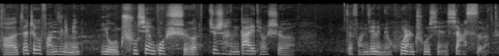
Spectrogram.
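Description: The intonation is lively and the pace moderate. The sound is dry with no echo, over light background noise. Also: woman. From rural China. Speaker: Chinese teaching vlogger. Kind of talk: casual vlog narration. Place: open country. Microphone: phone near.

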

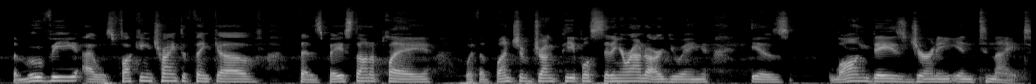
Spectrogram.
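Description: Using an unremarkable speaking voice, a man speaks at medium pitch and a moderate pace with fairly even intonation. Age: 30s. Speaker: film podcast co-host. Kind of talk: casual chat.

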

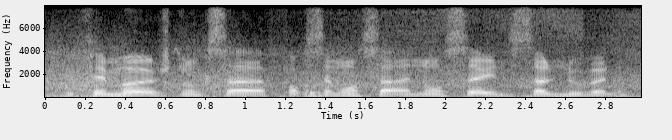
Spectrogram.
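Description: At a fairly slow pace, the speech has a dry sound with no echo but noticeable background noise. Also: man. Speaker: entrepreneur, marketing agency founder. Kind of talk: casual vlog talk to camera. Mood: upbeat despite bad news. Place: street. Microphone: lapel.

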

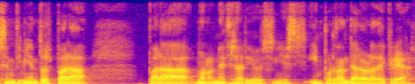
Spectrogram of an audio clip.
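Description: A man speaks with a Spanish accent. The background is quiet. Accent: Peninsular Spanish. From Spain. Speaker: interviewer. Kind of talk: interview. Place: studio. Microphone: studio mic.

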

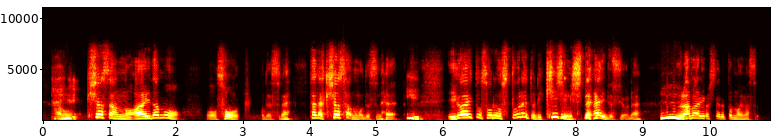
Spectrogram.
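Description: Against a quiet background, a man with a high voice makes very wide pitch swings and big swings in loudness. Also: fairly quick pace. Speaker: politician. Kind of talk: casual political discussion. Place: home room. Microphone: video call.

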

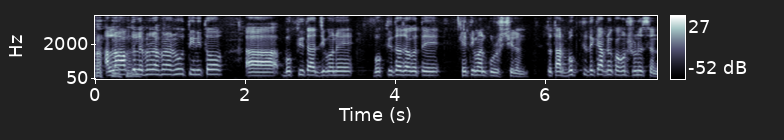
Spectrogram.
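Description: This man's voice is high in pitch with ordinary pitch variation and very even loudness, captured with a dry, close sound and no echo. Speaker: son of the late preacher, interviewer. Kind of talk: interview with religious reflection. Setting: outdoors at a family home. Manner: formal.

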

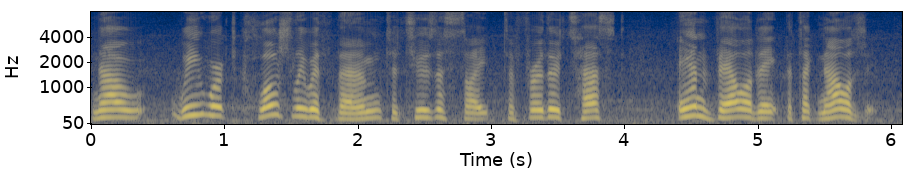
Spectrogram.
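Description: A man at high pitch and a moderate pace, dry sound with no echo, light background noise. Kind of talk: interview answer. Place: hall. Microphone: handheld.

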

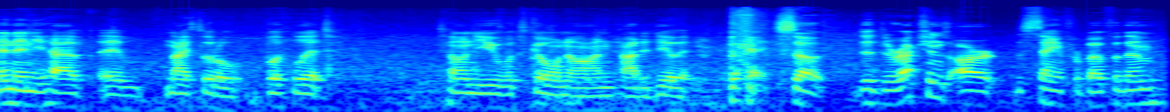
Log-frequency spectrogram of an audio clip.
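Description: Over noticeable background noise, a man talks at a moderate pace. His pitch shows ordinary variation. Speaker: product reviewer. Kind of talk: product review tutorial. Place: garden. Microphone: camera far.

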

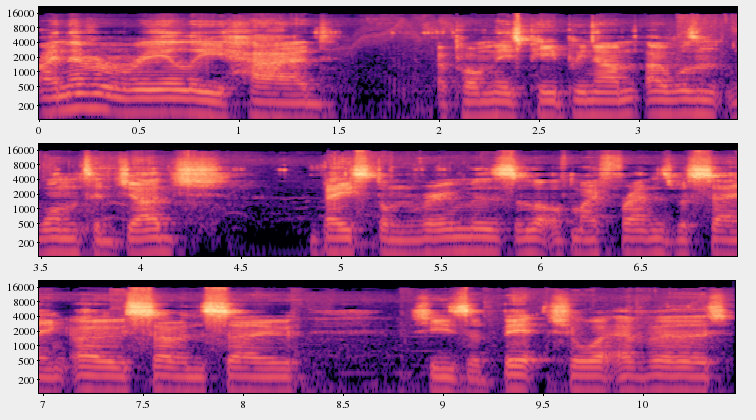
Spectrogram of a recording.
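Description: Amid noticeable background noise, a man of medium pitch speaks at a moderate pace in a monotone, flat intonation. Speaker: gaming commentator. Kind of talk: casual commentary over gameplay.

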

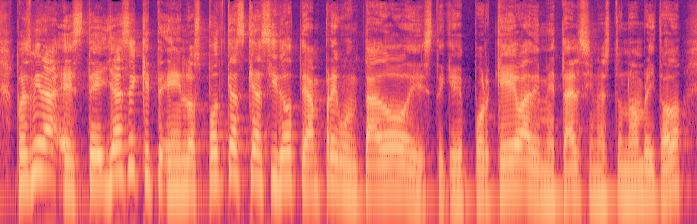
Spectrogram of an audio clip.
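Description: A Mexican accent at a moderate pace, with hardly any pauses, very even loudness and a quiet background. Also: man, fairly high pitch for a man. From Mexico. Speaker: podcast host. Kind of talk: casual chat. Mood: relaxed, amused. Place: home room. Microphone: studio mic.

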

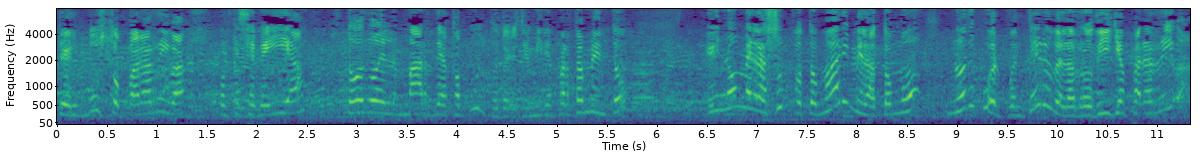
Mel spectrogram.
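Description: A woman speaks in a raised, projected voice at a moderate pace. Crowd noise fills the background, and the sound is dry with no echo. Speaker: interviewee. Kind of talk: interview answer. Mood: amused, anecdotal. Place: hall.

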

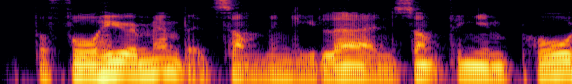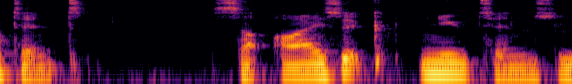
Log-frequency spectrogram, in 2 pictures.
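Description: The clip features an unforced reading voice.

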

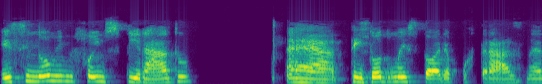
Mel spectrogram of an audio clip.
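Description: Against a quiet background, a woman with a Brazilian accent speaks at a very slow pace. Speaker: guest, spiritual light worker. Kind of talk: casual spiritual conversation on live stream. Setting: video call live stream, phone with headphones. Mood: warm, grateful, smiling. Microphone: earbuds.

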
